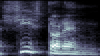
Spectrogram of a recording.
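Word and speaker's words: Shishitoren: शीश टोरेन या शीशी टोरेन स्पेलिंग में शीशी टोरेन बट शीशोरेन अब इस गैंग के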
